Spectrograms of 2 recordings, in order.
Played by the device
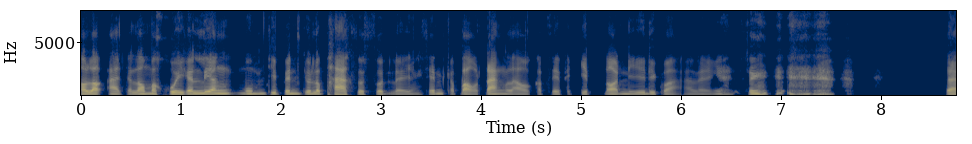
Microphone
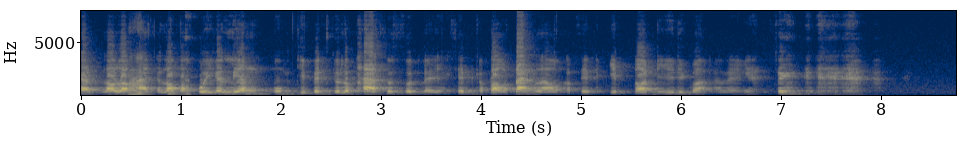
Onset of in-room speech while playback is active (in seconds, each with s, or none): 0.5 s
